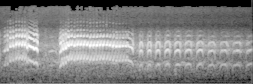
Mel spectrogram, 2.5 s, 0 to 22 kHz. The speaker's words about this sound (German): Die Krabbentaucher. Hochinteressante Seevögel. Über 900 Exemplare sind jetzt hier bei uns. Erstaunlich. Eigentlich fühlen sich Krabbentaucher hoch im Norden wohl, wo es viel kälter ist. Ein Wunder dass die hier sind. Und so hören die sich an.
